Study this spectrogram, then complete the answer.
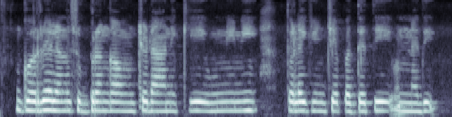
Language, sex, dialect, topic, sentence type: Telugu, female, Southern, agriculture, statement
